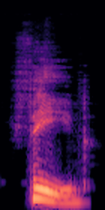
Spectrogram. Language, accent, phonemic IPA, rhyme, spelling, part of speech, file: English, Australia, /fiːb/, -iːb, feeb, noun, En-au-feeb.ogg
- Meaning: Someone who is feeble-minded; an idiot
